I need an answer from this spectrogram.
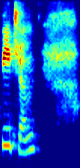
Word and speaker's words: Beauchamp: Oh, I read that Leonard Maltin and Carrie I want to say Beauchamp because that's how it's spelled, Beecham, are doing an event at the Los Angeles Theater.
